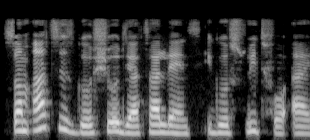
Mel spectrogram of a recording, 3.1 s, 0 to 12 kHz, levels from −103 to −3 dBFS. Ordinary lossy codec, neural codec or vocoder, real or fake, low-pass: MP3, 64 kbps; none; real; 7.2 kHz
